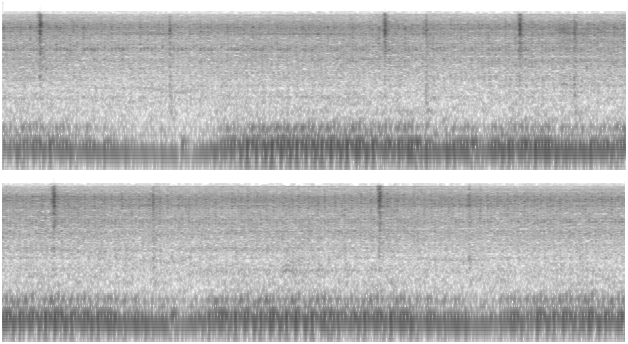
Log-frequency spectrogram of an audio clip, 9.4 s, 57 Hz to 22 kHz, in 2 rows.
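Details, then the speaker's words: Old single-cylinder Onan 3.0AJ-1R RV generator on a long-stored battery jumped from a truck, fuel line primed: loud, steady, deep unmuffled thrum, even beat, no misses or knocks; runs healthy. "Now what? It runs and it seems to be very healthy."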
